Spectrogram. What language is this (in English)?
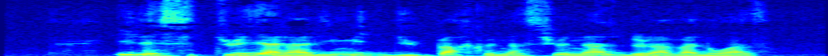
French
